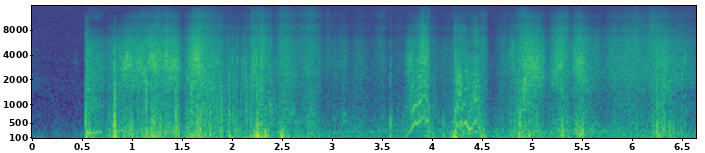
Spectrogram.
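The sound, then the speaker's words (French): A man undresses: clothing rustles steadily for several seconds, broken by a few rasping zipper pulls and sharp fabric snaps. Nobody speaks. “Il se déshabille.”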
